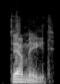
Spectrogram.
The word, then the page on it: demit: American English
